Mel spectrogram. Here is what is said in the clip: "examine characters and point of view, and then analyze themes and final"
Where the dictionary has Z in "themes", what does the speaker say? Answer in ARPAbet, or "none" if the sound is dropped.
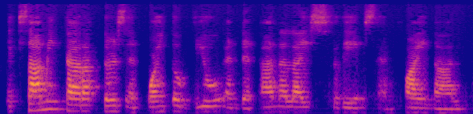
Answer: S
